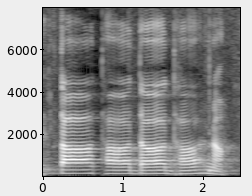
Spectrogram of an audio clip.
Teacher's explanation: इनको बोलेंगे तो क्या है हमारी जीव जो है दांतो में टच करेगी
